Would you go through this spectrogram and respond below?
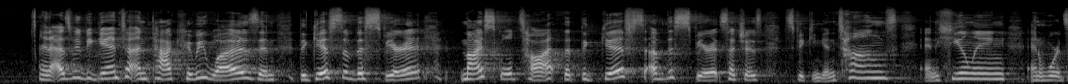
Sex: female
